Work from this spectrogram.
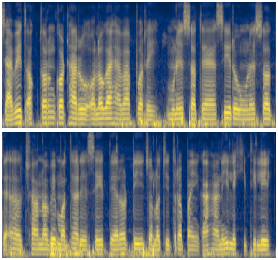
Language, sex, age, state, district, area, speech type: Odia, male, 18-30, Odisha, Kalahandi, rural, read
